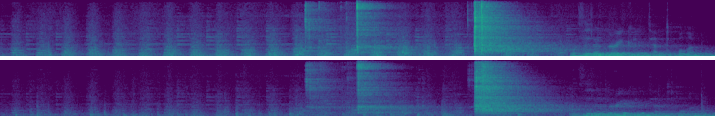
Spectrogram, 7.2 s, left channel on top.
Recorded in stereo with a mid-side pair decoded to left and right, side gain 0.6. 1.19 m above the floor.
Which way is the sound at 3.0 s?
70° left.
